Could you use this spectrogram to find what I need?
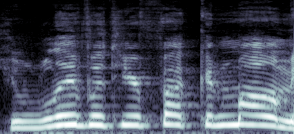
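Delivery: high-pitched retold jab; high mimicked put-down; mock accusation. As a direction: throw it out as a high, mocking accusation. Retold scornful accusation in argument.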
